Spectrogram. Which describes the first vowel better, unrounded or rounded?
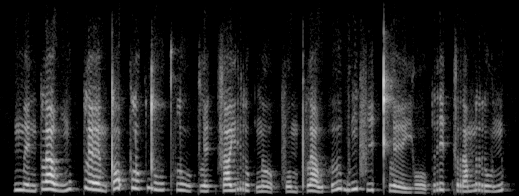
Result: unrounded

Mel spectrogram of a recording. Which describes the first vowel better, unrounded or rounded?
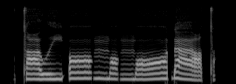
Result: rounded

